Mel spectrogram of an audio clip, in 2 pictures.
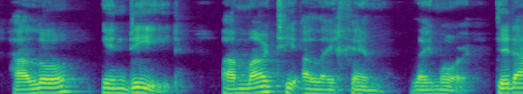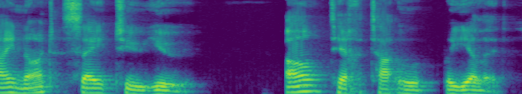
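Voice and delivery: ordinary talk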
